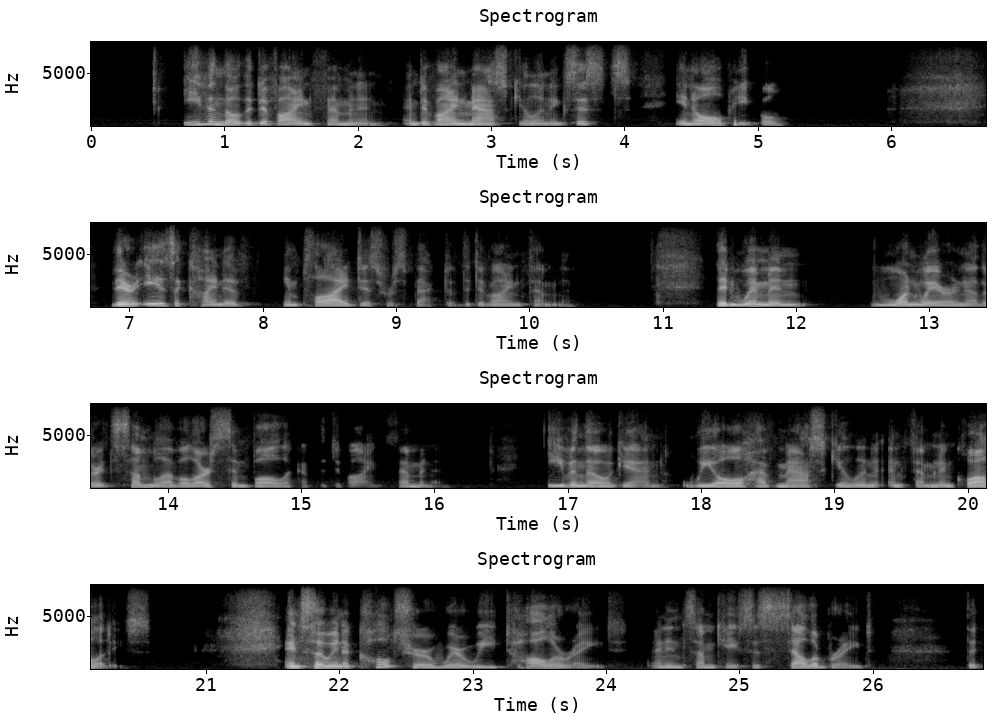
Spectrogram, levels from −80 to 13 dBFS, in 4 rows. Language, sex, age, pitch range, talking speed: English, male, 40-59, 100-130 Hz, 140 wpm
